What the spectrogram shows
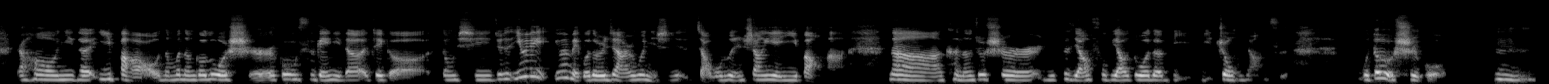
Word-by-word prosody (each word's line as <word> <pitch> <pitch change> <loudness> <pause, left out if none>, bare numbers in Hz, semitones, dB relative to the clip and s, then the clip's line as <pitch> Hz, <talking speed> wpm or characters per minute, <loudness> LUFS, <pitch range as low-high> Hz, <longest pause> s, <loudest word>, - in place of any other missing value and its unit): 然 205 - -6
后 215 -2 0
你 215 +1 -1
的 205 -1 +1
医 240 0 -3
保 220 -8 -1
能 200 0 -8
不 225 - 0
能 210 -2 -2
够 215 +1 +2
落 225 -2 +6
实， 210 - +1
公 235 0 +2
司 220 0 -12
给 195 - +1
你 205 -2 -3
的 200 0 -1
这 420 - +3
个 475 +4 -5 0.5
东 210 0 -5
西。 210 0 -3
就 235 +3 -4
是 250 - -3
因 295 +7 -1
为 370 -3 -1
因 285 - -8
为 310 - -2
美 245 - 0
国 190 - 0
都 210 - +7
是 205 - +8
这 220 - 0
样， 180 -5 +1
如 205 - 0
果 225 - +2
你 205 - -5
是 - - -7 0.2
找 - - -5
工 190 +1 -6
作 210 - +2
人 195 0 -8
商 210 0 -1
业 210 -2 +3
医 195 0 -5
保 195 - 0
嘛， - - -9 0.7
那 195 -5 +2
可 220 +3 -5
能 200 0 -3
就 230 +2 +3
是 200 -3 +1
你 205 - -7
自 235 +5 -8
己 210 - +2
要 200 0 +1
付 220 +1 -9
比 210 - -4
较 200 -1 +3
多 205 0 +5
的 200 -2 +3
比 215 +10 -20
比 205 +7 -22
重 220 -3 +4
这 - - -17
样 - - -16
子。 395 - -23 0.7
我 435 - +2
都 285 -7 +7
有 455 - +6
试 410 -2 +3
过。 455 +5 -6 0.5
嗯。 225 -2 -5
210 Hz, 280 characters per minute, -24 LUFS, 200-235 Hz, 0.7 s, 是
